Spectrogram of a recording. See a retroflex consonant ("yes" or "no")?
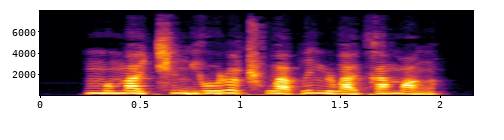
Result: yes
